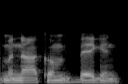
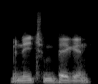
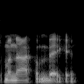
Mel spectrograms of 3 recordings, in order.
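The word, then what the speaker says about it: Menachem Begin: bot these men's names so the name is monum Bean not manich ban you will hear me say it wrong throughout the episode but so it's makum ban I probably got other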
